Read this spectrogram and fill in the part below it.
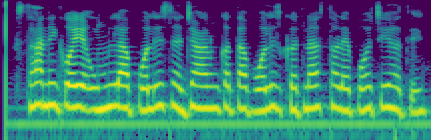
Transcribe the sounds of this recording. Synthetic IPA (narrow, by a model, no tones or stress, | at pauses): st̪ʰanikoeumlapolisned͡ʒaɽ̃kəɾt̪apolisɡʱəʈnast̪ʰəɭepɔɦɔ̃t͡ʃiɦət̪i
